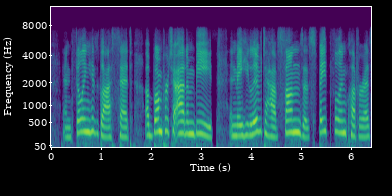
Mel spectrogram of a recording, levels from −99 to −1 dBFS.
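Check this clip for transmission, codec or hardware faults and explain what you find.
One transmission fault stands out.

Lost AMR speech frames, 3.21 to 3.33 s: the wideband decoder stretched the last good frame with falling gain, so the speech drops to near silence within two frames, and 100 ms of speech is lost.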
